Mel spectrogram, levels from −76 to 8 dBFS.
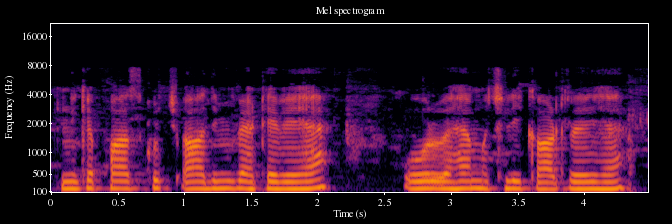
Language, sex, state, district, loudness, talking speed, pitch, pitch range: Hindi, male, Uttar Pradesh, Saharanpur, -15 LUFS, 175 wpm, 170 Hz, 165-175 Hz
